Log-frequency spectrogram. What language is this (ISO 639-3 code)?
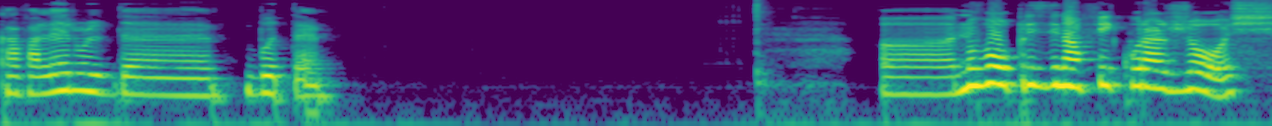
ron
